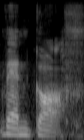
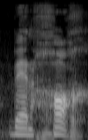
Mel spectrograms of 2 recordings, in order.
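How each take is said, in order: First: The name is said in an English accent. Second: The name is said in its native-language pronunciation. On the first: This is how English people say it. "the English say it Van Gogh" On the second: This is the pronunciation from the painter's home country. "actual Austrian pronunciation is Van Gogh"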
